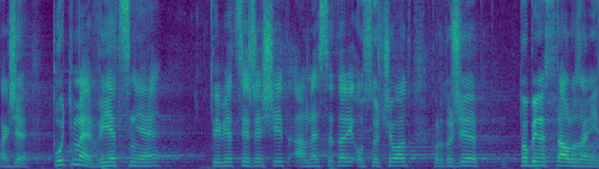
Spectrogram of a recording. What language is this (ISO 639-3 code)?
ces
